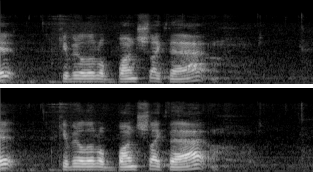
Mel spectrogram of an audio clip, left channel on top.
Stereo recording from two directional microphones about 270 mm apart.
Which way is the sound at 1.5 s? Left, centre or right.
Centre.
